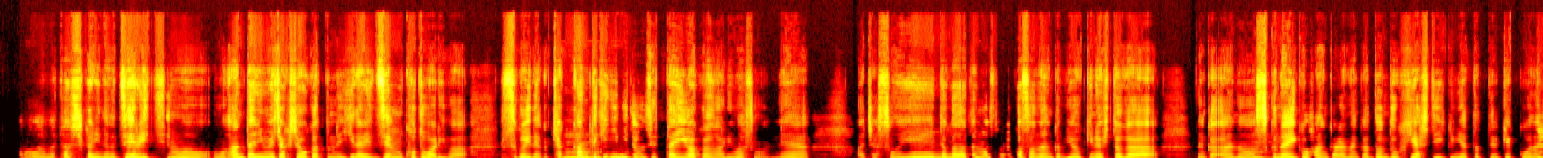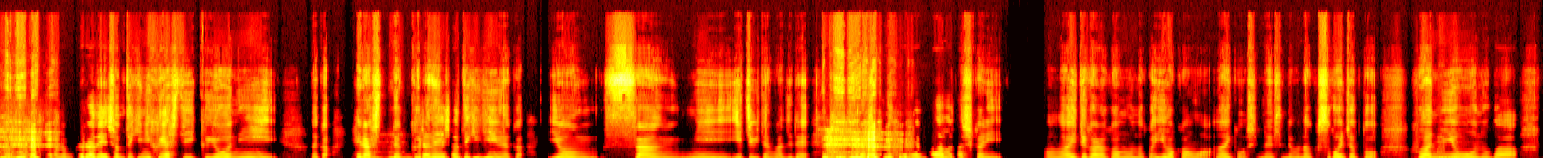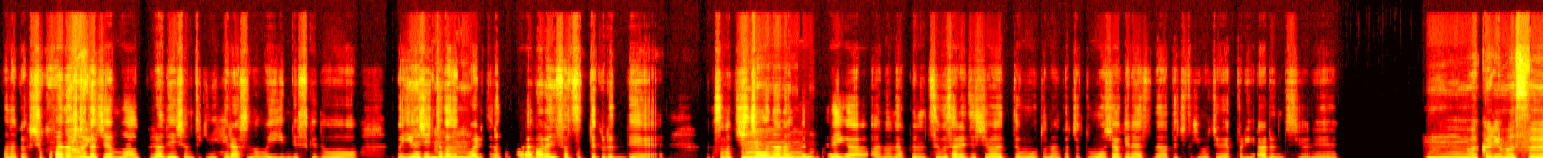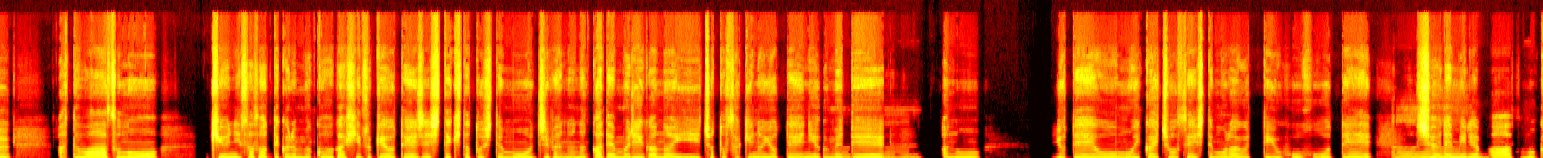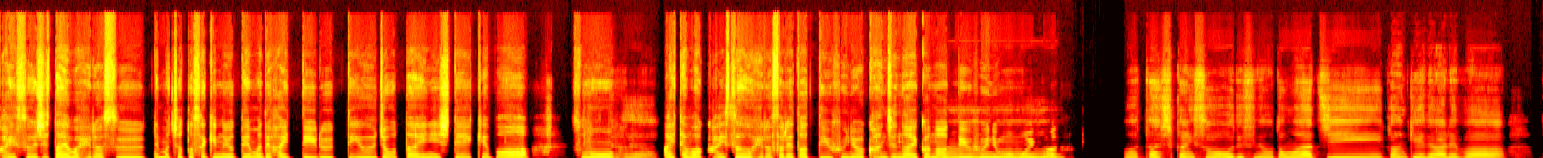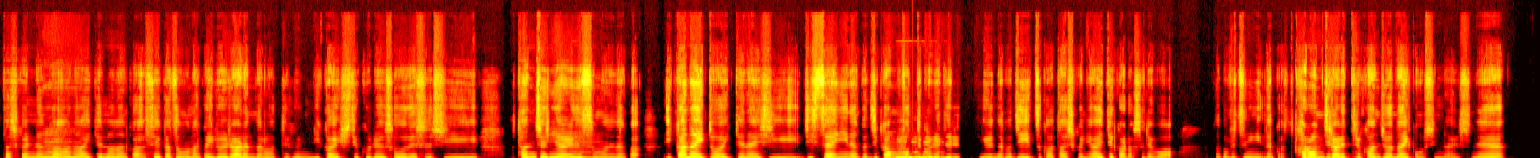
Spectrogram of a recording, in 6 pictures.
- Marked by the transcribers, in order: "あんな" said as "あんた"; laugh; laugh
- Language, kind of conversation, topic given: Japanese, advice, 誘いを断れずにストレスが溜まっている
